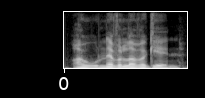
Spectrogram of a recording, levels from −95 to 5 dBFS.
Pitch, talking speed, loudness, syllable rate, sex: 120 Hz, 245 wpm, -14 LUFS, 6.8 syllables/s, male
